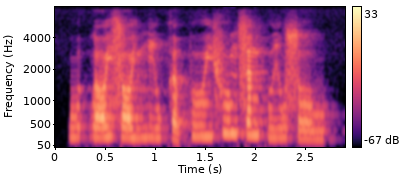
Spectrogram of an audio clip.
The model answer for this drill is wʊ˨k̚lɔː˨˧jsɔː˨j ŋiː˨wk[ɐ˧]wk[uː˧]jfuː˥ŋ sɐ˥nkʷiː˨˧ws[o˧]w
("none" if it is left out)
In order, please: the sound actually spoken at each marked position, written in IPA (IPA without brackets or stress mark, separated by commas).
ɐ˨˩, uː˧, o˨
